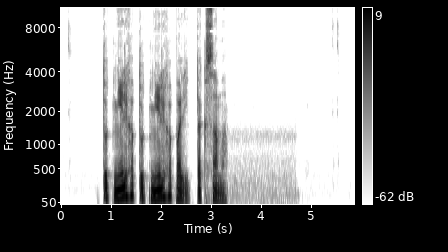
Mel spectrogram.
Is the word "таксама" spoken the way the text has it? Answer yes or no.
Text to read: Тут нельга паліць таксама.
yes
